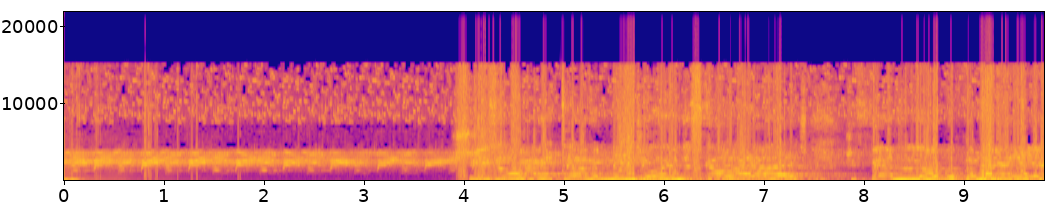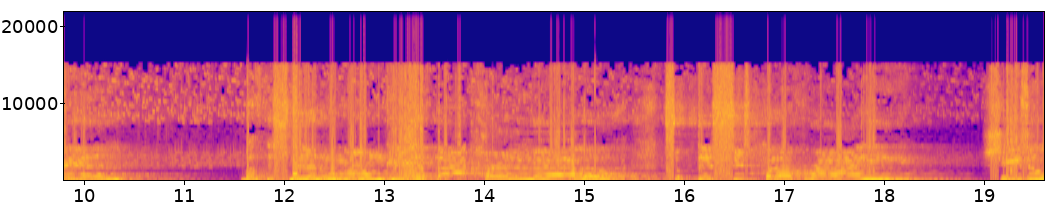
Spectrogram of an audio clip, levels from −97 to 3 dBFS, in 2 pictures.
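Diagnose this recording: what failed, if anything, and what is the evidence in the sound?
Integer overflow runs through the whole recording, heard as violent cracks whenever the sound gets loud. The fault sits at the fixed-point gain or sample-format conversion stage: the signal was pushed about 9 dB past full scale, and instead of saturating, each sample beyond the integer limit wrapped around to the opposite extreme. Only around one percent of samples are affected, so the loudest peaks snap across the full range, far harsher than ordinary clipping.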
